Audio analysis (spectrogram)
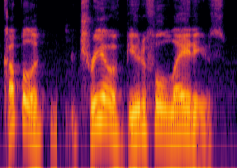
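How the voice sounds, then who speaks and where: A man's voice: a little high, very animated, moderate pace, breathy edge, dry recording. A young man co-hosting a stream, tossing in dry, joking asides. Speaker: stream co-host. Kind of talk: casual banter.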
